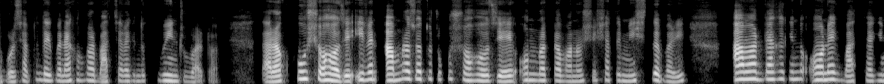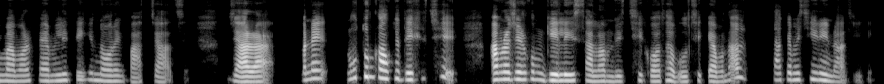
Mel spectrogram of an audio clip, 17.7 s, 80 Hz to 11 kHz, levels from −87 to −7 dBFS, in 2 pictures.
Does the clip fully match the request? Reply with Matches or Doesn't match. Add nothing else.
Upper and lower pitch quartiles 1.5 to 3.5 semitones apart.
Doesn't match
